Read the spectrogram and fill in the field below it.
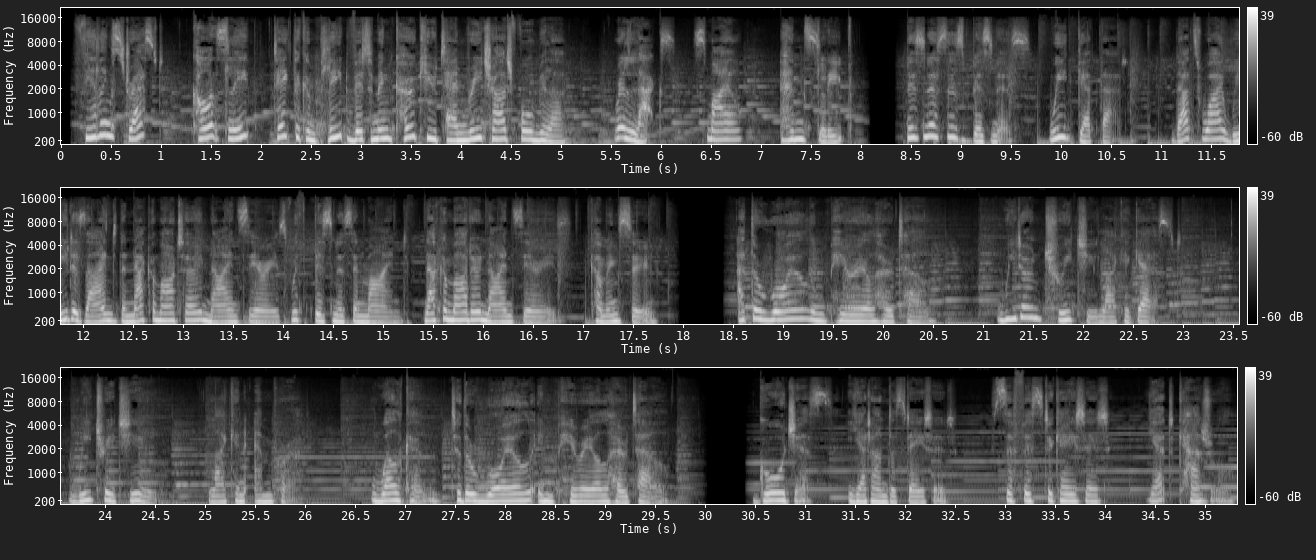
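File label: British TV commercial; UK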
